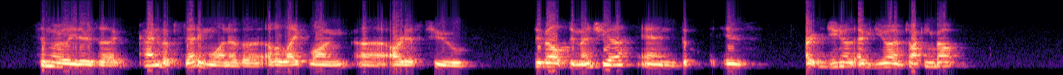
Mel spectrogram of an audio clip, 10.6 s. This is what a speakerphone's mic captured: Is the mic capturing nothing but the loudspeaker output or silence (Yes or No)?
Yes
